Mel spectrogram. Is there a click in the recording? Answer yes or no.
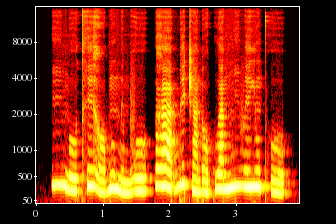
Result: no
